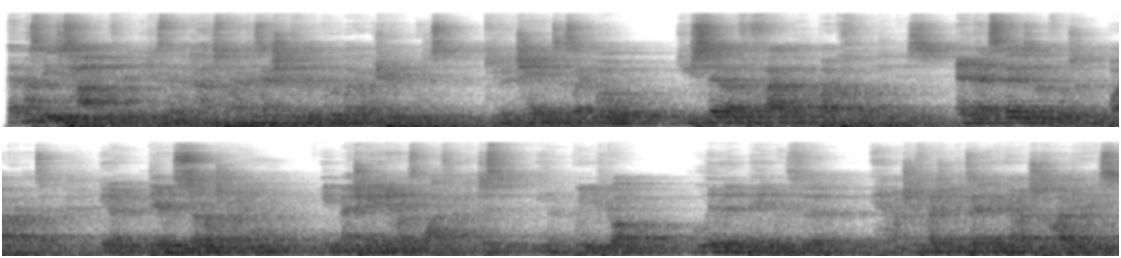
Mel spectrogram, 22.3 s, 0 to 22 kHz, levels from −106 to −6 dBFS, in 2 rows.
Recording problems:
room echo; strong; dies away in 2.6 s
off-mic speech; far

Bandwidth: 15 kHz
